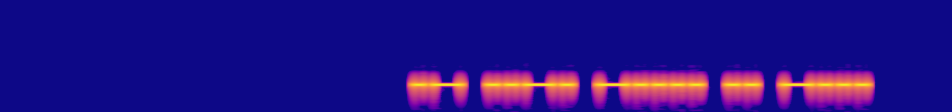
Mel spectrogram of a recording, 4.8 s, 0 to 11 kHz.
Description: Morse code, heard as a keyed tone, about 26 wpm, 700 Hz. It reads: AF6IB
